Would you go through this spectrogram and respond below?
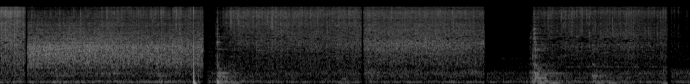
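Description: Urad dal dosa batter sizzles steadily on a very hot pan, a loud continuous frying hiss with a few brief breaks and one short gap of silence, no voices.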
